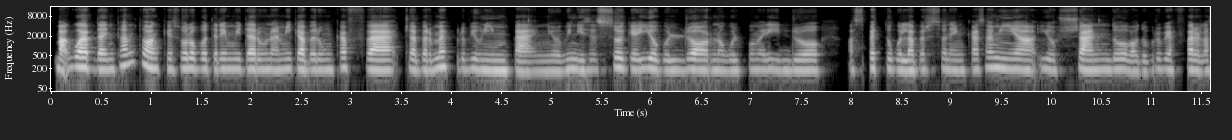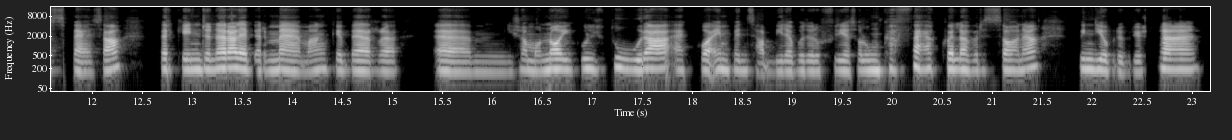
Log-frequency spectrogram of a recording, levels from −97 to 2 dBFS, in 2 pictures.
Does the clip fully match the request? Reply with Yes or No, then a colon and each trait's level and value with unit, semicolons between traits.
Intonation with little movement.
Yes: narrow, 1.5 semitones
